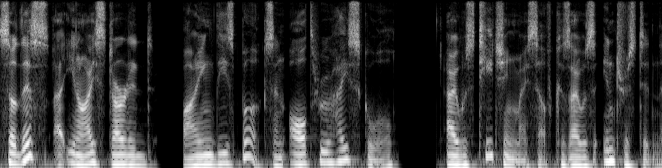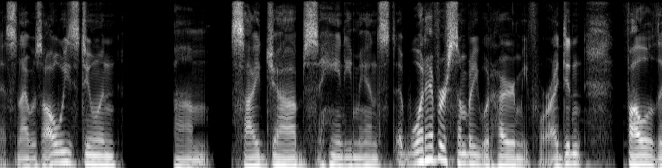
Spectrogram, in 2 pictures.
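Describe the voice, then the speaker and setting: A man with an American accent and an ordinary speaking voice talks at a fairly quick pace with ordinary pitch variation, in a very clean recording with a silent background. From US Midwest, Cleveland area. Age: 60s. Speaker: construction education coordinator, former general contractor. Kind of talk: casual interview. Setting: studio.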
